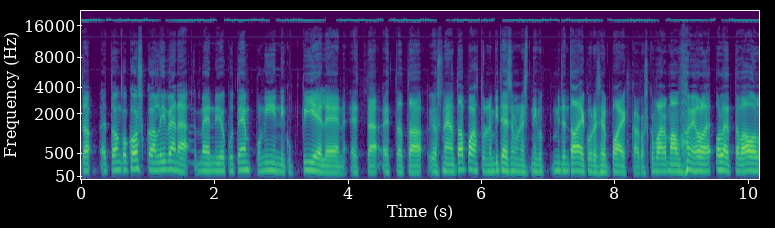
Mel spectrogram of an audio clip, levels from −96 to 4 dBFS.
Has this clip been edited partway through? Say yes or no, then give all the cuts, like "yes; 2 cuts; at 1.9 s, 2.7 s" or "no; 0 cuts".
no; 0 cuts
